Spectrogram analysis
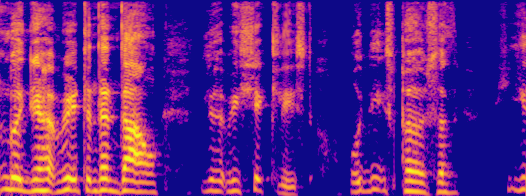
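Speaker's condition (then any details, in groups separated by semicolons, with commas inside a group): Cerebral palsy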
